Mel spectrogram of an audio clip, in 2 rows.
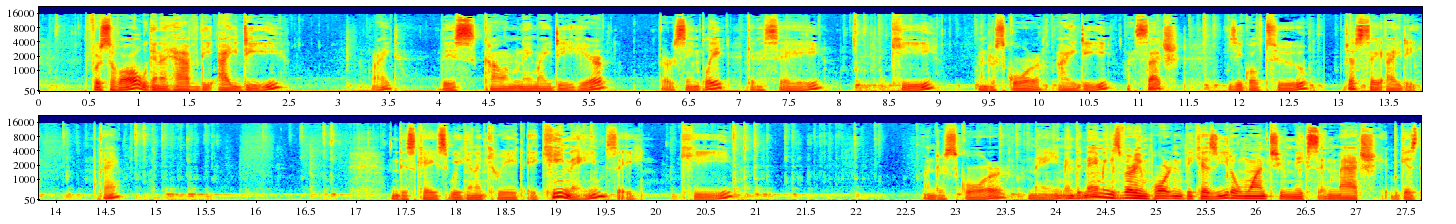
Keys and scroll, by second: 0.2 Return, 4.2 Return, 16.7 Return, 20.6 Return.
